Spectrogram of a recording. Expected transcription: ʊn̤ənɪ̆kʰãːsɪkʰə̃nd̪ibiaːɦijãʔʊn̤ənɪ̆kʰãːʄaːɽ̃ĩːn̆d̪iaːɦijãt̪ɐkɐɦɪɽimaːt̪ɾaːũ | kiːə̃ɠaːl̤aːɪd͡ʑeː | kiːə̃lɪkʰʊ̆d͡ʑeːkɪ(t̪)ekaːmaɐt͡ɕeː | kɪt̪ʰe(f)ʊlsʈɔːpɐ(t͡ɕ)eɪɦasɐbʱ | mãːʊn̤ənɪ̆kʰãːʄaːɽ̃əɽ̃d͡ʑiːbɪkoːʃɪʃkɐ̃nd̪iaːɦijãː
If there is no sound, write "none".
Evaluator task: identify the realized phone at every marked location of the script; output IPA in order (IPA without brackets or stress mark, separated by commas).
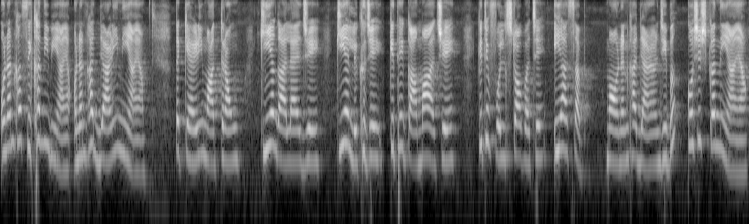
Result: t̪ʰ, f, t͡ɕ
